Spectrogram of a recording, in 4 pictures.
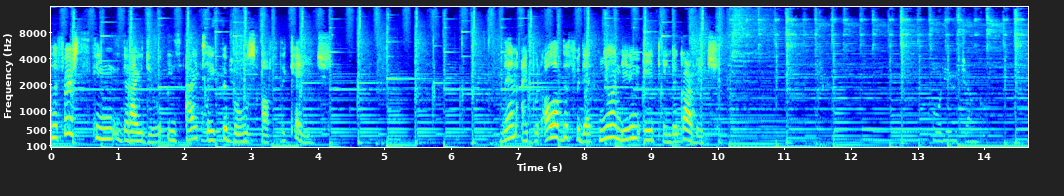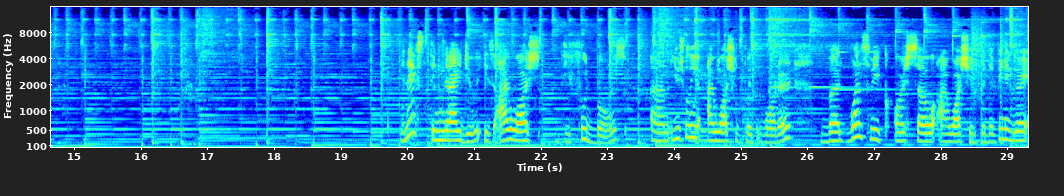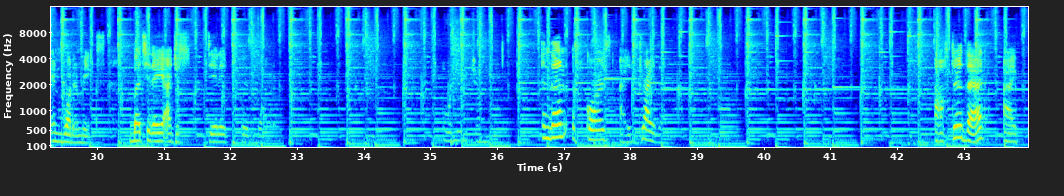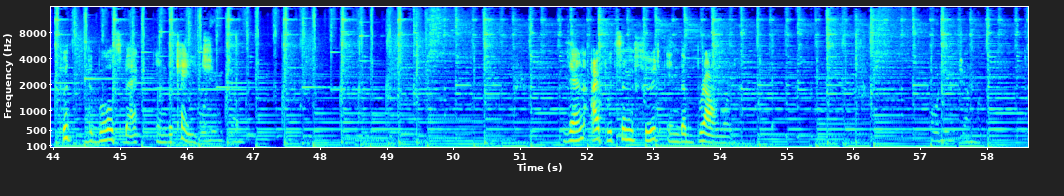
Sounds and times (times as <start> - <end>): Speech: 0.0 - 4.2, 6.8 - 10.1, 13.2 - 13.9, 19.9 - 32.6, 35.2 - 36.0, 36.7 - 38.5, 42.6 - 46.9, 51.7 - 54.3, 57.2 - 58.0
Music: 0.0 - 58.6.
